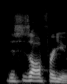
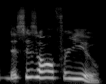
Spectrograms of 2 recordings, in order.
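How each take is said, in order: First: Raised pitch but closer to normal voice; lightly voiced fawning crowd; milder insistence. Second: Very high, squeaky mock plea; hammed-up falsetto insisting; whiny insistence. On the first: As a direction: repeat the plea coming down from falsetto. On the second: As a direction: squeal it like a fawning crowd. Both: People insisting to God.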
